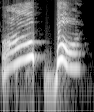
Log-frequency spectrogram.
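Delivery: high-pitched, loud squeaking voice. On stream, trying out a voice before reading a story: Mickey Mouse voice. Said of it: "I'm going to do this in a Mickey Mouse voice".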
